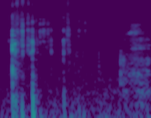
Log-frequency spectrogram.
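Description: Stiff board book pages flip with soft taps.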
